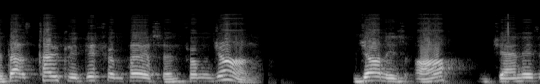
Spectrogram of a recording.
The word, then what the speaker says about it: John: need to have John we need to have o in John if you've got a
